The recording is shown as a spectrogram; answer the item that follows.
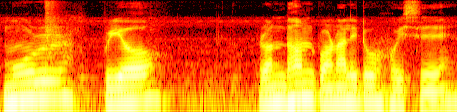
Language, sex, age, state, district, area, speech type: Assamese, male, 18-30, Assam, Tinsukia, urban, spontaneous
